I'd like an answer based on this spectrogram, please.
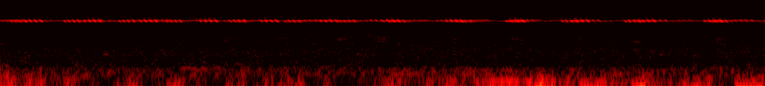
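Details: On a hillside near Zorlesti, Romania, crickets chirp in high, clear pulses, roughly a hundred bursts a minute in an uneven rhythm, over a faint low background murmur.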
